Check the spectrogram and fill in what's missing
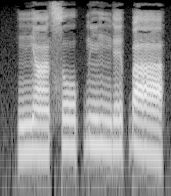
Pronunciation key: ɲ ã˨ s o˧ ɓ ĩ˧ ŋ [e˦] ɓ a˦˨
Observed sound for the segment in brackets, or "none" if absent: e˧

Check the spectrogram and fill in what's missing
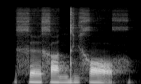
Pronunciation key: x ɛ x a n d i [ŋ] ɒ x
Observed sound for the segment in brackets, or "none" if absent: x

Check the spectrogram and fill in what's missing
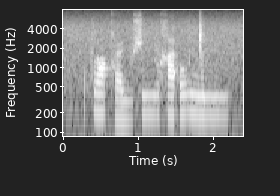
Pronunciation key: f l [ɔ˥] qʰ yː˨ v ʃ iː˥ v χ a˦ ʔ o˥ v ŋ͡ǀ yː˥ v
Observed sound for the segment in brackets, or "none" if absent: ɔ˥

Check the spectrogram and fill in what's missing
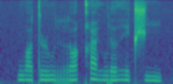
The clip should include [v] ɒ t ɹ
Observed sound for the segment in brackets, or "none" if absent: w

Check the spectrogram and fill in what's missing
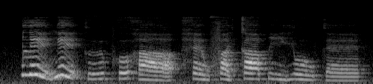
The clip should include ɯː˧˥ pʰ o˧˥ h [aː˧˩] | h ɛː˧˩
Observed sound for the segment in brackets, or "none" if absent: aː˧˩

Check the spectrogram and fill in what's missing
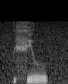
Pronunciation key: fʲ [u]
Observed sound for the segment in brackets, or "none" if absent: u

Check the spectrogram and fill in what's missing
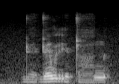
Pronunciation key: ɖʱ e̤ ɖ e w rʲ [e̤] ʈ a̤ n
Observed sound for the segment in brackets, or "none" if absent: e̤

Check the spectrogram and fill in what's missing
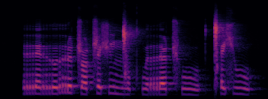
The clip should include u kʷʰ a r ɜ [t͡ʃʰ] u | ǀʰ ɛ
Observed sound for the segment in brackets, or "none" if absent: ʈ͡ʂʰ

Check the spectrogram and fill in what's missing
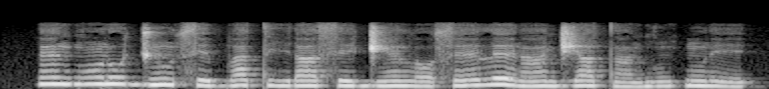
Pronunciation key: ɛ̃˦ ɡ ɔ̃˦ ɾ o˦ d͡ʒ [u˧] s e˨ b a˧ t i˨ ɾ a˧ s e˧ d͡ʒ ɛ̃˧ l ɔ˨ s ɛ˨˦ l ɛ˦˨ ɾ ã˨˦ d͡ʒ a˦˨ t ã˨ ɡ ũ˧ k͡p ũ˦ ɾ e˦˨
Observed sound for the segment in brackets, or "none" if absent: ũ˧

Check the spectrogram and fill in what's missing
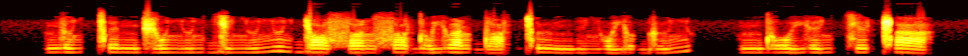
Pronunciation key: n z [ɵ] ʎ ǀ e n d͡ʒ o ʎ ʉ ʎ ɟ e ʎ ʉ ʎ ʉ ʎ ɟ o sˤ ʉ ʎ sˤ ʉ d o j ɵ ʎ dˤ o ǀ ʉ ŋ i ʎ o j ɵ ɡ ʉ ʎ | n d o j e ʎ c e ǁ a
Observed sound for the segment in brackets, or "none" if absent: ɵ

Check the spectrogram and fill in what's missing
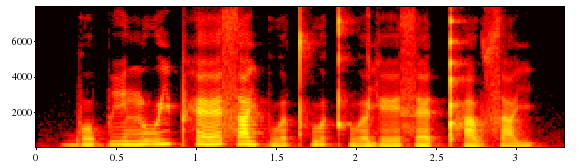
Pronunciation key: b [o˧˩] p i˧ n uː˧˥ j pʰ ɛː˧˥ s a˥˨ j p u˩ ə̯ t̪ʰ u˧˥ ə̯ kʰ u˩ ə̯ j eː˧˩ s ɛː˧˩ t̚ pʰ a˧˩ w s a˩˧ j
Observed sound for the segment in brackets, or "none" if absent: o˧˩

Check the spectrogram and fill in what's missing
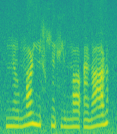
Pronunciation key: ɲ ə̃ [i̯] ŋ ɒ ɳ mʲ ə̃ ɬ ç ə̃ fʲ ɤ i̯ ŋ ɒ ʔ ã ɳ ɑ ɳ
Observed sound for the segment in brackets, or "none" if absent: u̯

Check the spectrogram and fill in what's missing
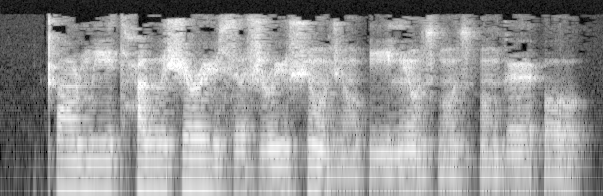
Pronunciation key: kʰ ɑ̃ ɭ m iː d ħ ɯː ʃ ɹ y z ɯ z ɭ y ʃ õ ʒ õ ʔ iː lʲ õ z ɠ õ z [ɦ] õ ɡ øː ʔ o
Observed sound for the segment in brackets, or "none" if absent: ʔ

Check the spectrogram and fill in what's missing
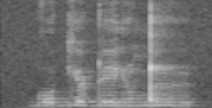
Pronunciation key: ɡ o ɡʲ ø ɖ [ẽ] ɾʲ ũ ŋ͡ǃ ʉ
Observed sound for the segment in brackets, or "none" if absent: e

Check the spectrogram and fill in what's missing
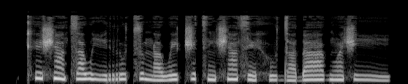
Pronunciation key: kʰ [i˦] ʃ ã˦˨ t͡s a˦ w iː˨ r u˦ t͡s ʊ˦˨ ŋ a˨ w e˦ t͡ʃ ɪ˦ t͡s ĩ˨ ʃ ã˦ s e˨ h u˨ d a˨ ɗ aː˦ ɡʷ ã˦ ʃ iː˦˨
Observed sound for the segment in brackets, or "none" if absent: ɪ˦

